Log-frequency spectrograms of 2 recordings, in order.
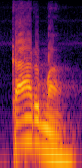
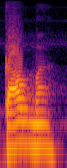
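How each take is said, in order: First: An R sound comes before the M. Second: An L sound comes before the M. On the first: It marks rural speech. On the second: It marks urban speech.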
